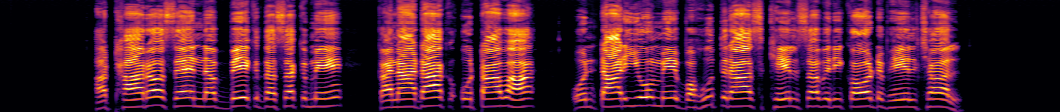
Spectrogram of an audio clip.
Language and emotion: Maithili, neutral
